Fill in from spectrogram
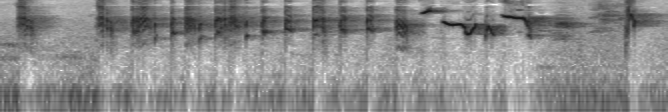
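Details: Long-tailed shrike lure song used to provoke singing: a fast run of harsh, rasping chatter notes, then a few pure whistles that twist up and down before a final scratchy note.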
